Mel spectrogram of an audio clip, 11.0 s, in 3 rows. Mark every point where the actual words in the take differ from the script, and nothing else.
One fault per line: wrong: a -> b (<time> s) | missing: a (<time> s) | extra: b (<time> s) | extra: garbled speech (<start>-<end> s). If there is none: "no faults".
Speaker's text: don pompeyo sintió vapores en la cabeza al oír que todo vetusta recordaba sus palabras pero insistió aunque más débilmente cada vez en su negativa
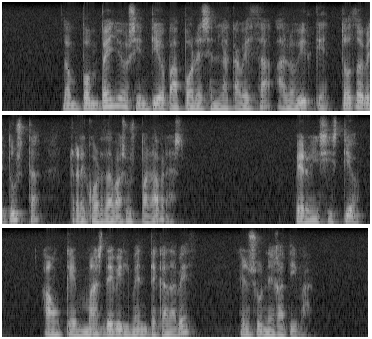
no faults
